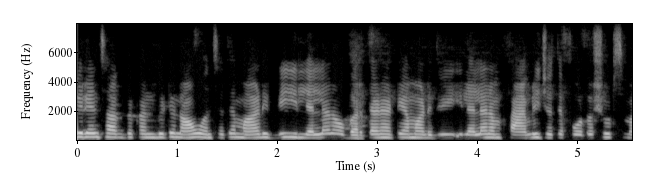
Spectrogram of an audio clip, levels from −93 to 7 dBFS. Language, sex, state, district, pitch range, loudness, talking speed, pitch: Kannada, female, Karnataka, Bellary, 220-245 Hz, -23 LUFS, 205 wpm, 230 Hz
